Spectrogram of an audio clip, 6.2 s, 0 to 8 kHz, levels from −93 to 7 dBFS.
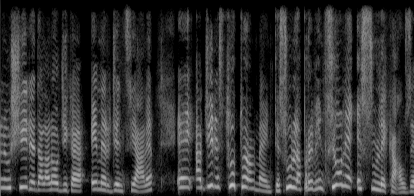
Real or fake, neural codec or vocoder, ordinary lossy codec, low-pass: fake; codec, 16 kHz, 4 kbps, X-Codec, WavLM features, trained on Multilingual LibriSpeech; none; none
